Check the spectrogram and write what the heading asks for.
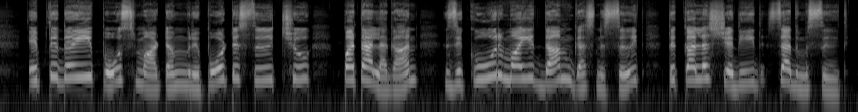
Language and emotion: Kashmiri, neutral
